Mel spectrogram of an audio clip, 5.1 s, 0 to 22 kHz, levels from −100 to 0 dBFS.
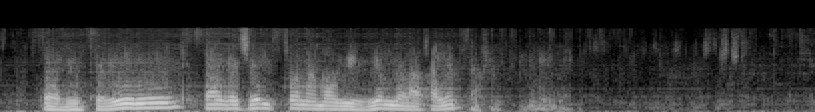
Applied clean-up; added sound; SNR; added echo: neural separator model SepFormer DNS4.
